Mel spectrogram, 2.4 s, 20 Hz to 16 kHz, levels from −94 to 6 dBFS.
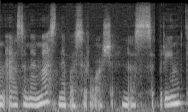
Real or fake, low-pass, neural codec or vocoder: fake; 14.4 kHz; vocoder, 44.1 kHz, 128 mel bands, Pupu-Vocoder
